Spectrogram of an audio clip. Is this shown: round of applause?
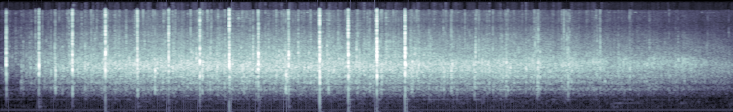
yes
